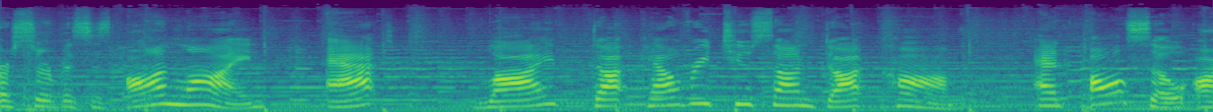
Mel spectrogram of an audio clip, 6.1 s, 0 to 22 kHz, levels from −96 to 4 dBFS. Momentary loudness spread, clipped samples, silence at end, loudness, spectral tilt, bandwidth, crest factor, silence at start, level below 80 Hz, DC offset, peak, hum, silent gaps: 9 LU; under 0.1%; 0 s; -15 LUFS; -4 dB/octave; 16.5 kHz; 14 dB; 0 s; -42 dBFS; under 0.1%; 0 dBFS; none; none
